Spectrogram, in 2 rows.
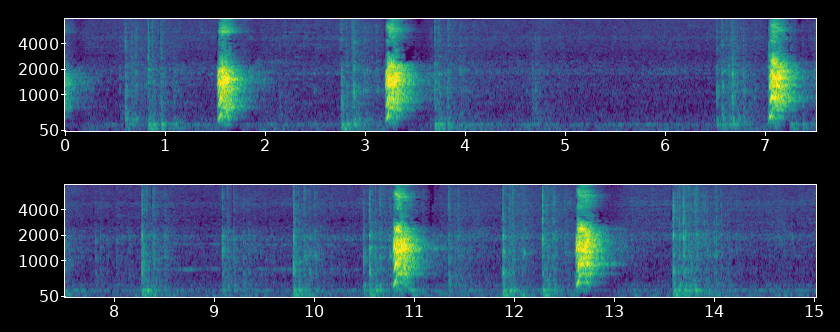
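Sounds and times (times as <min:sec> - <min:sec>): small dog barking: 0:00.0 - 0:00.2, 0:01.5 - 0:02.0, 0:03.2 - 0:03.7, 0:07.0 - 0:07.5, 0:10.7 - 0:11.2, 0:12.6 - 0:13.1.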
